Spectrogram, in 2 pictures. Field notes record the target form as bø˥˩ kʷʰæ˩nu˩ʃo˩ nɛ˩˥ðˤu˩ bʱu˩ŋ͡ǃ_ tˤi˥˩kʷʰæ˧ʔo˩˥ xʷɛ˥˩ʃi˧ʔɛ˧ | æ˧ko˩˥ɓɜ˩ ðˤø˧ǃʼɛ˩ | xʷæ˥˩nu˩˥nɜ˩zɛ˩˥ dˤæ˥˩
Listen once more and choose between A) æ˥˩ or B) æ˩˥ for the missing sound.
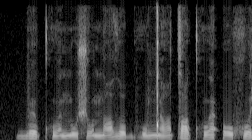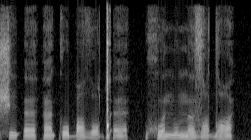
B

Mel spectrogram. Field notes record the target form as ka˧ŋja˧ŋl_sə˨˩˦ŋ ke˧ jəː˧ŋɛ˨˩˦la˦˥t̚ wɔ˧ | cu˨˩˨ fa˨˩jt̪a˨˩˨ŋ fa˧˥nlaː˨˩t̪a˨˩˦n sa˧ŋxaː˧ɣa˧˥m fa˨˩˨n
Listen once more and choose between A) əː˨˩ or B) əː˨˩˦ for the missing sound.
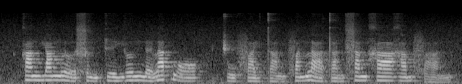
B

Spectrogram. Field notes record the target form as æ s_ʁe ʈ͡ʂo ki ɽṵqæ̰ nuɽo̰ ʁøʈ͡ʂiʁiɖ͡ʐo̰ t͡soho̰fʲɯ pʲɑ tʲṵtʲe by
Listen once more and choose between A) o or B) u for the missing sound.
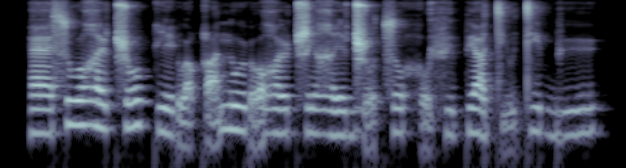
B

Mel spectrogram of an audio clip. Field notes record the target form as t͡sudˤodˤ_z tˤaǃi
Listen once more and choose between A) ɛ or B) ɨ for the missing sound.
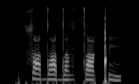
B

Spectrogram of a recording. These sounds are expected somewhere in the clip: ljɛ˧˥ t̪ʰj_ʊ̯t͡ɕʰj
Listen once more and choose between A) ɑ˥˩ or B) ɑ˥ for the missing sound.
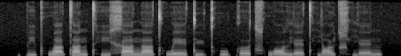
A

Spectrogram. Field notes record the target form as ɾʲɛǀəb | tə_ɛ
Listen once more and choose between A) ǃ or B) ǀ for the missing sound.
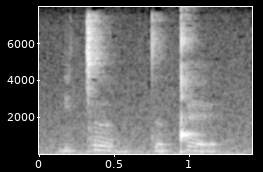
A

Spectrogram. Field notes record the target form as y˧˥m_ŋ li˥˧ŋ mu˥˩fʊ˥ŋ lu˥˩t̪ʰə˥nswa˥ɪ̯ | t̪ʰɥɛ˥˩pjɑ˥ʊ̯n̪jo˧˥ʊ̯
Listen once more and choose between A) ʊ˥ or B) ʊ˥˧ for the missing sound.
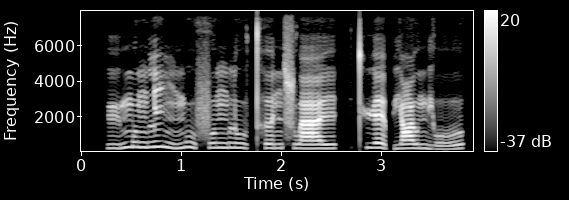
A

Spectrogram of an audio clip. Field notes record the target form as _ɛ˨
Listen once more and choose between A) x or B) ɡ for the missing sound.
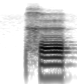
A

